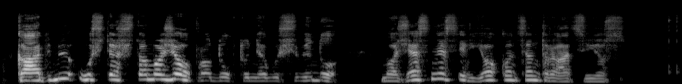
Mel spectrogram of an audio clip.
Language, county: Lithuanian, Kaunas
